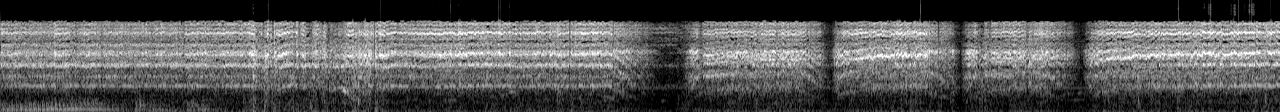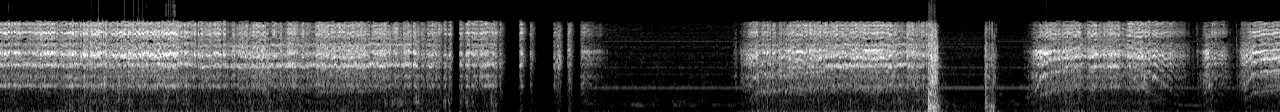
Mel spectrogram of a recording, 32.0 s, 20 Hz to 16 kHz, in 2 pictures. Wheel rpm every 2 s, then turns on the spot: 230, 230, 220, 210, 110, 140, 120, 190, 230, 220, 220, 160, 30, 190, 100, 90.
none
